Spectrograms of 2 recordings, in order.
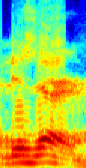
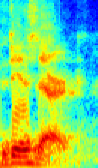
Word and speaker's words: desert: So and DEACRT, when it is used as a noun, is pronounced desert. But when D-E-A-C-R-T, desert, is pronounced desert, D-E-A-C-R-T, then it's a verb.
